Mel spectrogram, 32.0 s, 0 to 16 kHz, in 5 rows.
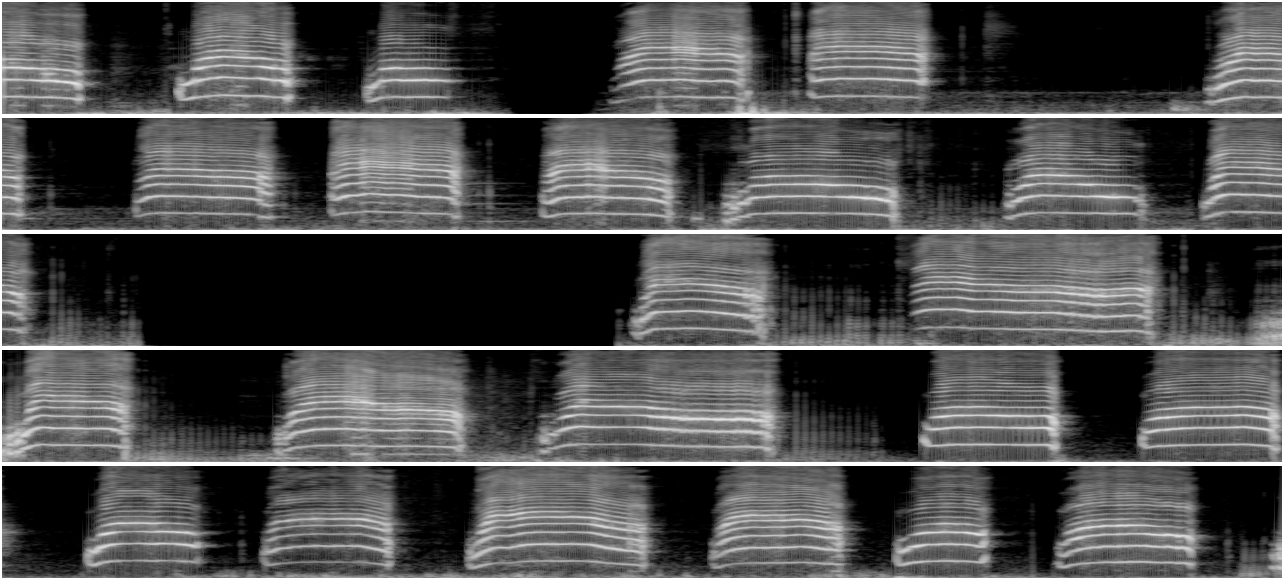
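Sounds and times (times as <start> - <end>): cat meowing loudly: 0.0 - 2.4, 3.0 - 4.8, 6.0 - 13.0, 15.9 - 16.7, 17.4 - 19.9, 20.6 - 23.2, 23.8 - 31.8.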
